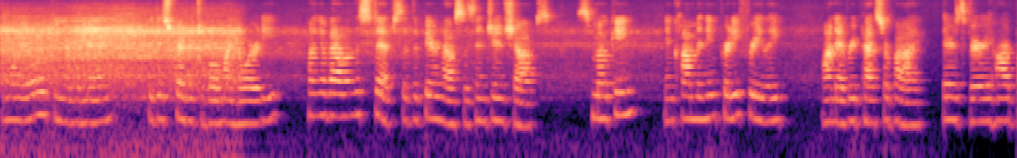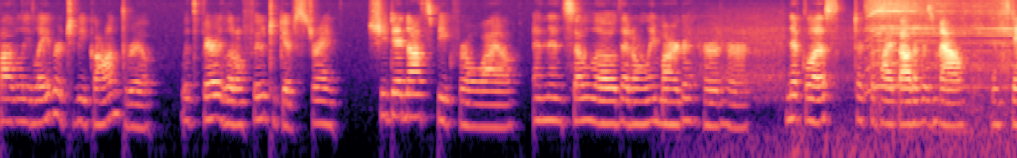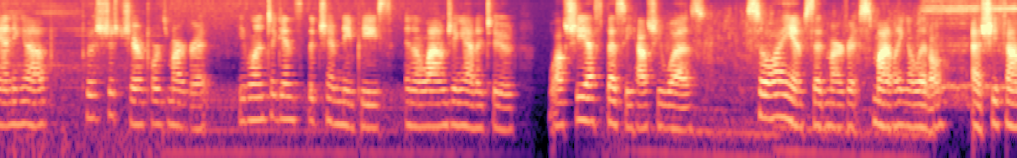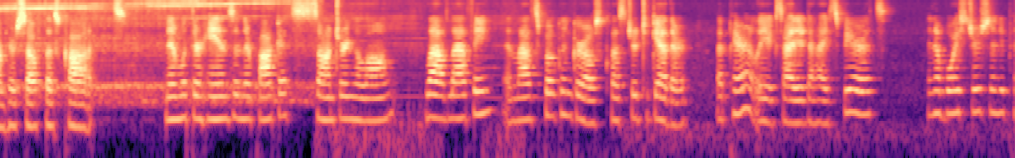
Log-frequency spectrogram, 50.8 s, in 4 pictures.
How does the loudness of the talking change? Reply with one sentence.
The loudness of the talking goes up.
